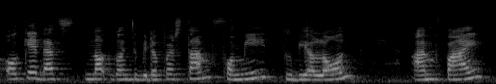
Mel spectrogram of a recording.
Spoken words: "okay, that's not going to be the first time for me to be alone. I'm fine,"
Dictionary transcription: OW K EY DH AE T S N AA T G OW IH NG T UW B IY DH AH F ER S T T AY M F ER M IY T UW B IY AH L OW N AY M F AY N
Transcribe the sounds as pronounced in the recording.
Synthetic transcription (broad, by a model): OW K EY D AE T S N AA T G OW IH NG T UW B IY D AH F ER S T T AY M F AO M IY T UW B IY AH L OW N AY M F AY N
